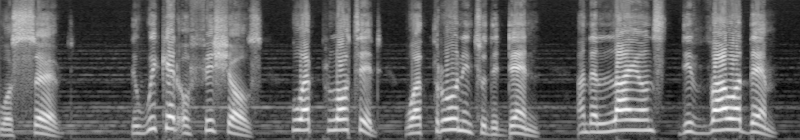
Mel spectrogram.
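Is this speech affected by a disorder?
No.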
